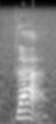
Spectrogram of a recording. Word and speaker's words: that: 是我们今天要学的新单词，that that t h a t t h a t that that t h 和 this 是一样的，也是轻咬舌尖的发音，the，而后面呢是张大的一个口型。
